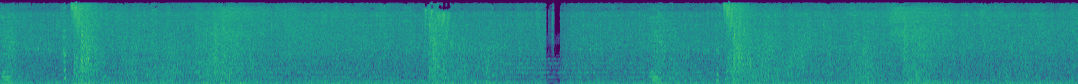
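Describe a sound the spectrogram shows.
Molten lava rumbles and bubbles steadily.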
